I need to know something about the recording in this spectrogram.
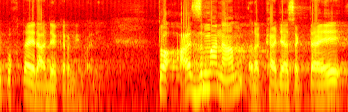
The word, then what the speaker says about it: عزمہ: تلاش اور جستجو کے بعد یہ ملتا ہے عزمہ، عزمہ ملتا ہے، اور اس کا تلفظ اس طرح سے ہے جیسے میں دکھا رہا ہوں، عین زا میم یا، اس کے اوپر کھڑا زبر، عزمہ، عزمہ نام ملتا ہے۔ تو عزمہ نام آپ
